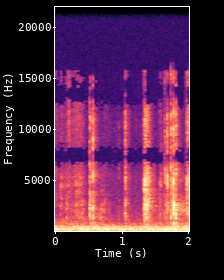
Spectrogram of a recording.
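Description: A few faint snips of scissors trimming a piece of cardboard.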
